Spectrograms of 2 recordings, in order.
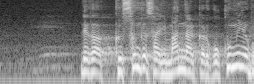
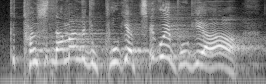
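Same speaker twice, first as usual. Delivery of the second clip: high, drawn-out declaration of blessing; confident proclamation; 9 semitones higher, slower than usual. Acted. Evangelist telling a stranger he is blessed, high and slow. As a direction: proclaim it slowly, full of certainty. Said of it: "진짜 그 확신을 갖고 막".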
